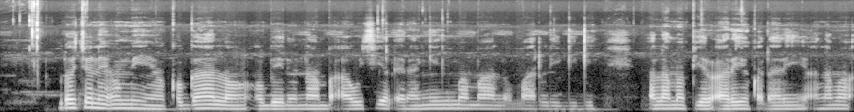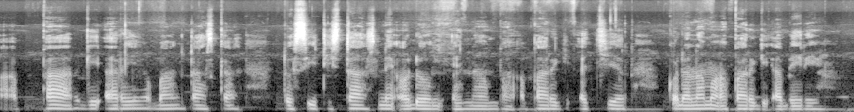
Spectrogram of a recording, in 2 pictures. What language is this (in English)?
Luo (Kenya and Tanzania)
